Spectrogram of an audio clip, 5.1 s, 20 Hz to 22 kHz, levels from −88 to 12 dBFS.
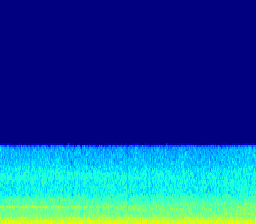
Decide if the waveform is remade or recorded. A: recorded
